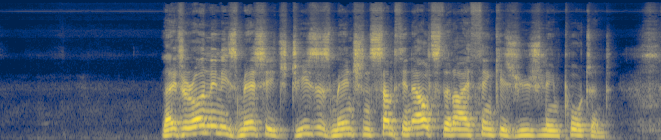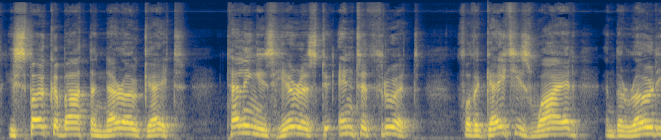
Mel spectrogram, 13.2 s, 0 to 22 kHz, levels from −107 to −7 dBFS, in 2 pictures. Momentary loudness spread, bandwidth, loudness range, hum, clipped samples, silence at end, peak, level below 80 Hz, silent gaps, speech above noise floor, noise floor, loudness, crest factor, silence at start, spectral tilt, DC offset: 7 LU; over 20 kHz; 2 LU; none; under 0.1%; 0 s; -2 dBFS; -56 dBFS; none; 49 dB; -66 dBFS; -18 LUFS; 16 dB; 1.65 s; -5 dB/octave; under 0.1%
